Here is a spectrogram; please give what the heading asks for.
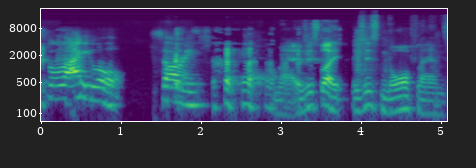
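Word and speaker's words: Lalor: No one knows how to pronounce it. Like Lola. It's Laylaw.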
